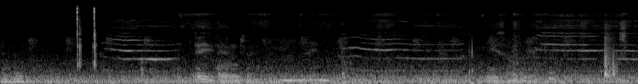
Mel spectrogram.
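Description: A domestic cat meowing: about three drawn-out meows, each bending up and down in pitch.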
